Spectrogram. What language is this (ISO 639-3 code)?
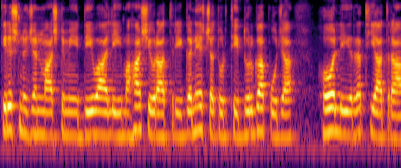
urd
